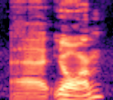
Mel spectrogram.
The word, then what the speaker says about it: Yhorm: The spelling Yhorm may help with the pronunciation, as the letter J is usually pronounced in Old Norse as a Y.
